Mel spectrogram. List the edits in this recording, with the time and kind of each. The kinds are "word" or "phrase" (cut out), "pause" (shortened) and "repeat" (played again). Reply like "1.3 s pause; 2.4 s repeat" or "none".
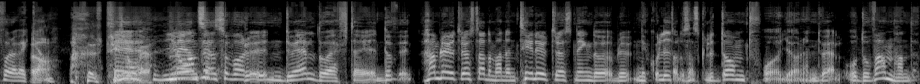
2.4 s word; 4.1 s pause; 6.7 s word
